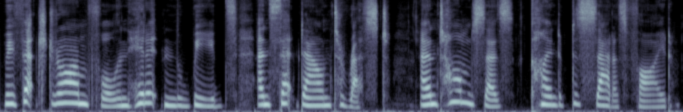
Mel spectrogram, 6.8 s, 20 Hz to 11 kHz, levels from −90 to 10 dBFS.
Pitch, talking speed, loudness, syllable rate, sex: 235 Hz, 185 wpm, -19 LUFS, 4.4 syllables/s, female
